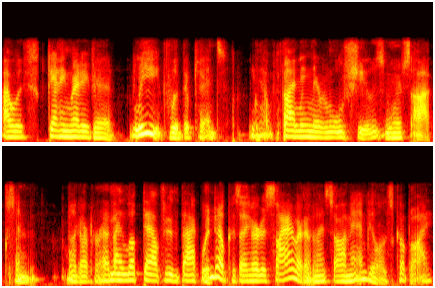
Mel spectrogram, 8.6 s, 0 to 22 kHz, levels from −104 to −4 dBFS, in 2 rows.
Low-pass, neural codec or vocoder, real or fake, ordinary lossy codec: 7.2 kHz; codec, 24 kHz, 1.5 kbps, HILCodec; fake; Opus, 32 kbps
